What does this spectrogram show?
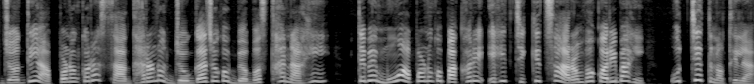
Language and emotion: Odia, disgusted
